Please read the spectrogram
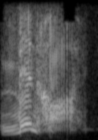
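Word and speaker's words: minha (מנחה): In the Old Testament, the Hebrew word for the word present is the word minha, or it's actually pronounced minha.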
